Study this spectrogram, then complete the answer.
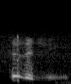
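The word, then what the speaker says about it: syzygy: Uh sometimes they're they're actually fused together in what's called a sizzy, which is a word that I had only seen a couple of times uh because I play Scrabble.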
